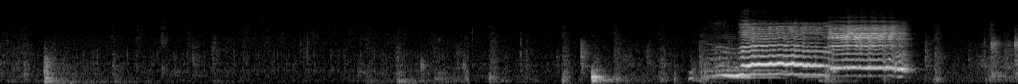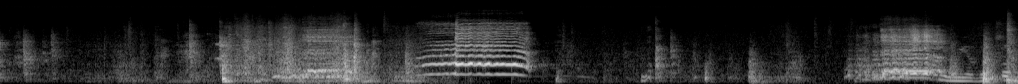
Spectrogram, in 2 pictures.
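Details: ['Shed-housed goats ruminating at a handmade goat farm in Japan on 29 January 2023; loud, drawn-out bleats with a trembling, quavering pitch, two long calls mid-way and another near the end, quiet rustling in between.']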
